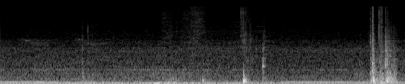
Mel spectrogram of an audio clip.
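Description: A hand lifts a plastic panel in a car boot with a thud.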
